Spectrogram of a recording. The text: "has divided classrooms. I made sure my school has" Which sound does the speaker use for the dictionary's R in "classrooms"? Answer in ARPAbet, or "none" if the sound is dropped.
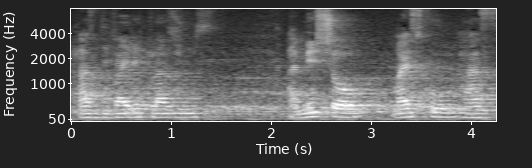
none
